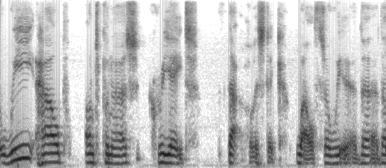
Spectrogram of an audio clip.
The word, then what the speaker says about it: Wholistic: company and holistic starting with a W like hole hole so do you pronounce it holistic yes we do the whole because it's you know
